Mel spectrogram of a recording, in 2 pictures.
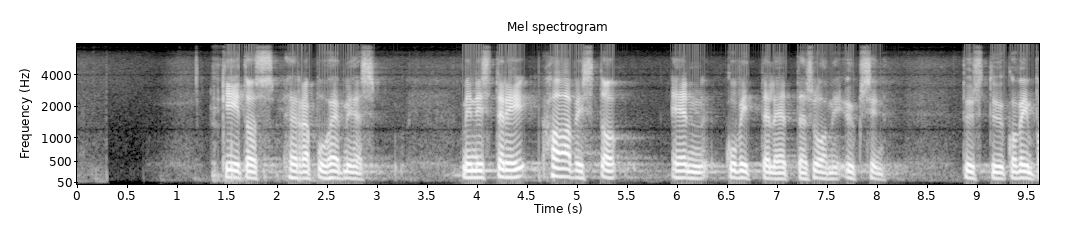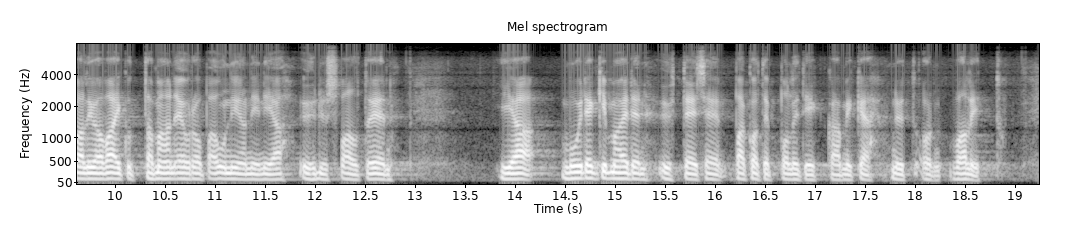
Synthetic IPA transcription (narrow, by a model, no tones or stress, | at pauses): kiːt̪osherːɑpuhemːies | minist̪erihɑːʋist̪o | enkuʋit̪ːeleet̪ːæsuomiʔyksin | pyst̪yːkoʋimpɑljoɑʋɑikut̪ːɑmɑːneuɾoːpɑunioninjɑyhdysʋɑlt̪ojen | jɑmuideŋkimɑidenyht̪eiseːmpɑkot̪epːolit̪iːkːɑːmmikænyt̪onʋɑlit̪ːu̥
